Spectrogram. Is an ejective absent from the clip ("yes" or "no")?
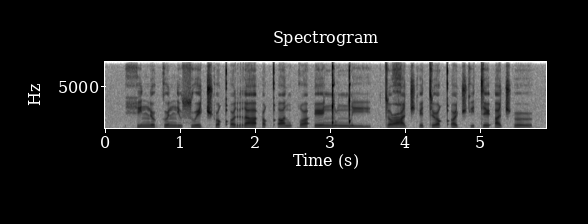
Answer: no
